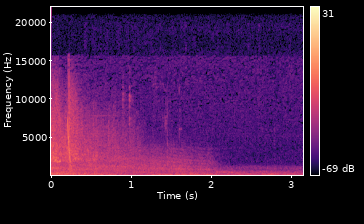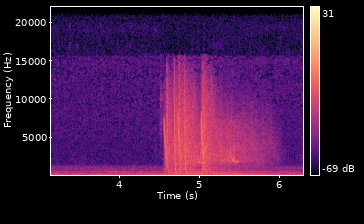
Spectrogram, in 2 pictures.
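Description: Ship weapons firing in the space game EVE Online: heavy, booming volleys over a constant low rumble, one burst at the start and another, louder one near the end, with no voices over them.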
